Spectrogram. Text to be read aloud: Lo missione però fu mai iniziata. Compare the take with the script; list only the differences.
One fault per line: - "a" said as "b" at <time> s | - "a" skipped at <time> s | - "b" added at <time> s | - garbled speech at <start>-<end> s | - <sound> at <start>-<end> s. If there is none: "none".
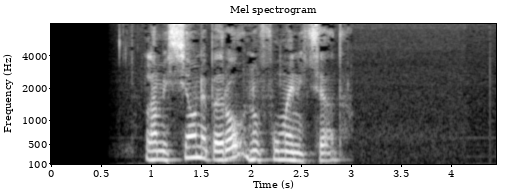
- "Lo" said as "La" at 0.9 s
- "non" added at 1.9 s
